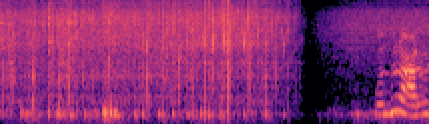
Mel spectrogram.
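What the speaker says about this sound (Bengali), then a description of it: "এই তেলটাতে আলুটা একটু ভালোভাবে একটু কষিয়ে নেব" Potatoes sautéing in hot oil for a Bengali vegetarian pumpkin dish with panch phoron, giving a steady, busy sizzle for about three seconds before it cuts out and a voice begins near the end.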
